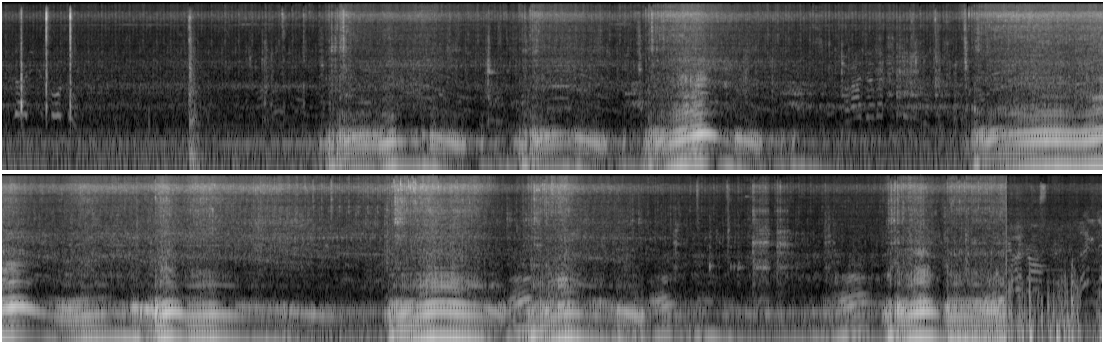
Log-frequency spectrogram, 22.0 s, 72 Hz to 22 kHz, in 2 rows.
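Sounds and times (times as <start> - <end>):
car engine revving hard: 3.1 - 8.4, 9.5 - 21.4.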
